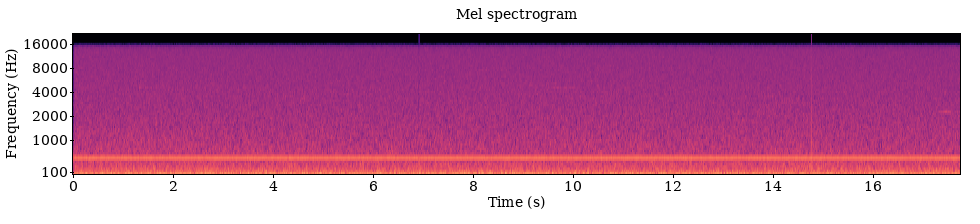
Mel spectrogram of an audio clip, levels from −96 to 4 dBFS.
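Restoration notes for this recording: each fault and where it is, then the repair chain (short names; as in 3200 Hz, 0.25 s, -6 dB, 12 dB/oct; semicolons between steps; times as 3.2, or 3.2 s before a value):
tone 500 Hz -25 dBFS
6.9–6.92 gap 16 ms
14.76 pop -6 dBFS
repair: de-click; notch 500 Hz, Q 30; interpolate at 6.9, 16 ms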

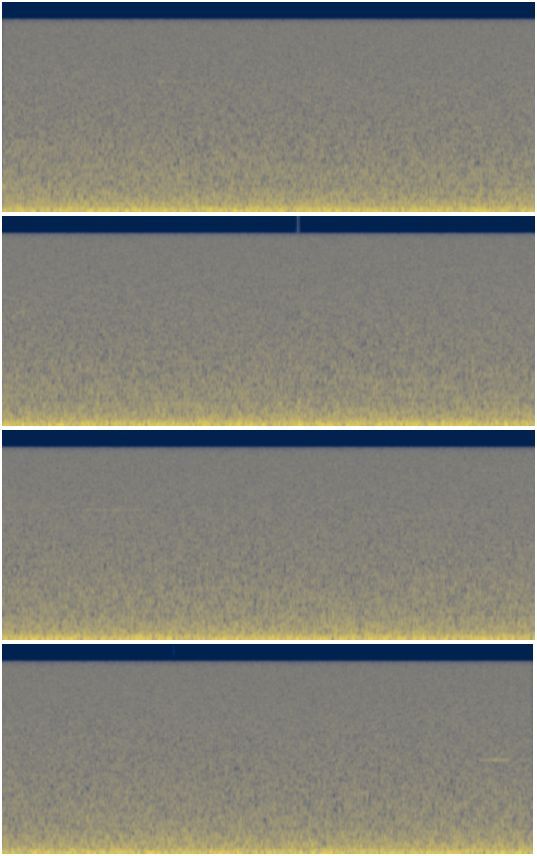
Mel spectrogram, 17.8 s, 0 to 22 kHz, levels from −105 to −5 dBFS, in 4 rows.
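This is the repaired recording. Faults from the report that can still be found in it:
14.76 pop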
